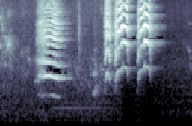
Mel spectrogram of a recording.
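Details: Pet Amazon parrot warking indoors beside a bathing sun conure: a loud harsh rasping squawk followed by a quick burst of three grating barks.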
